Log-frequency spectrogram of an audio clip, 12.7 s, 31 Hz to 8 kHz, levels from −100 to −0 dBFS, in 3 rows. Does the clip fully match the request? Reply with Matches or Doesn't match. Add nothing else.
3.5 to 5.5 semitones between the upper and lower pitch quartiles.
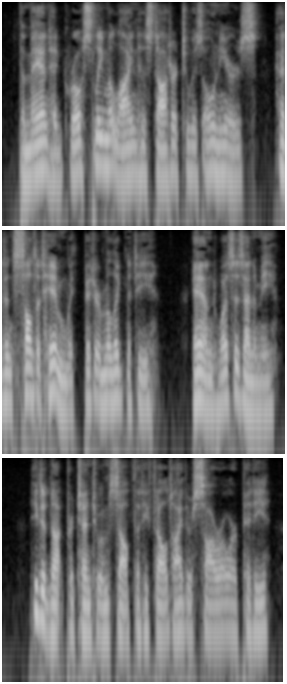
Doesn't match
